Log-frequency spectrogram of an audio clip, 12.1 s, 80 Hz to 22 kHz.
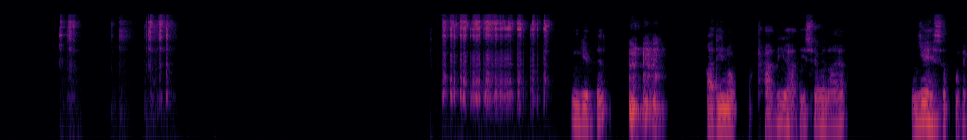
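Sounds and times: pen scratching on paper: 5.4 - 6.9.

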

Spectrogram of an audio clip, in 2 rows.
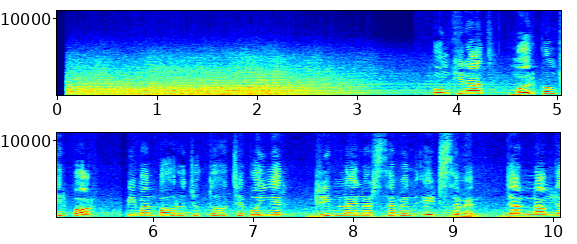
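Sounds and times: faint engine whine: 0.1 - 10.0
jet engines roaring: 0.1 - 10.0.

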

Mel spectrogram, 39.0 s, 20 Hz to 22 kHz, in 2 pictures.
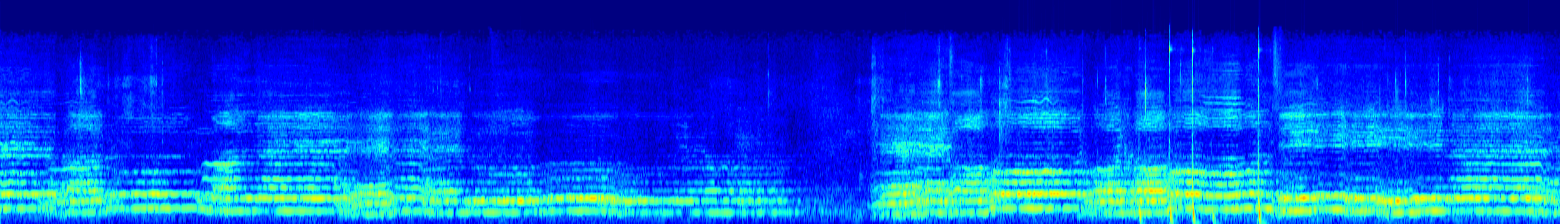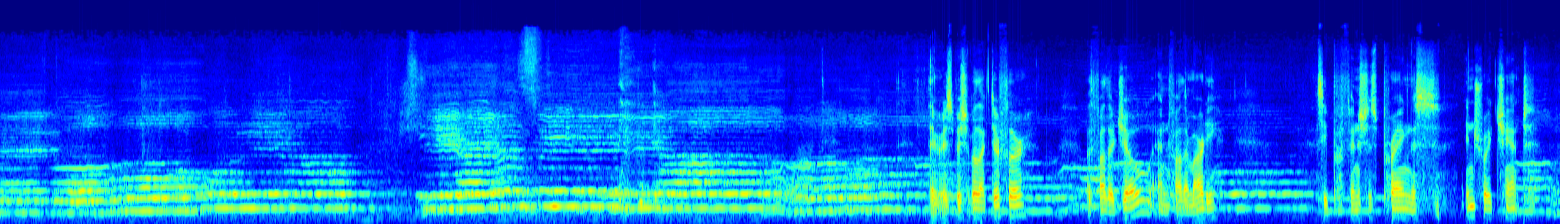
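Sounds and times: church choir chanting: 0.0 - 10.1, 10.8 - 39.0.

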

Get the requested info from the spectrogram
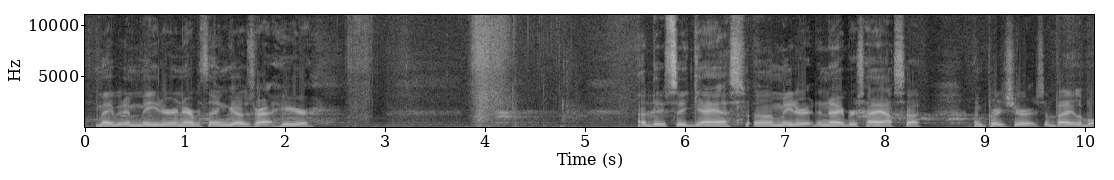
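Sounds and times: person sniffing or exhaling: 2.5 - 5.5.

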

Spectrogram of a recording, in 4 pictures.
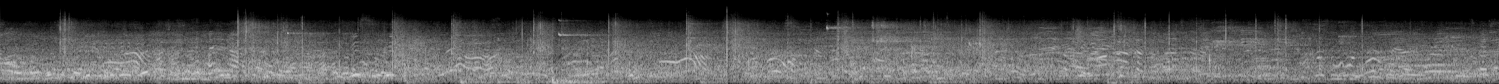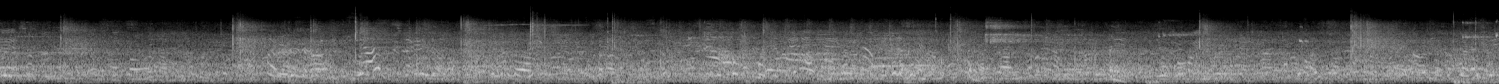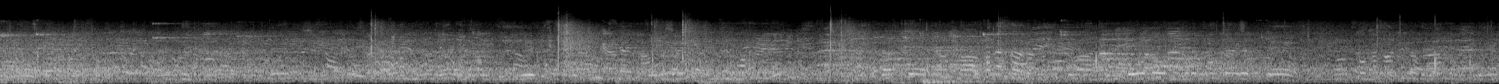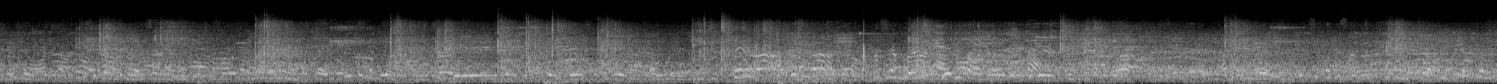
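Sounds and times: spectators chatter: 0.0 - 59.9
racket hitting shuttlecock: 3.9 - 7.6.

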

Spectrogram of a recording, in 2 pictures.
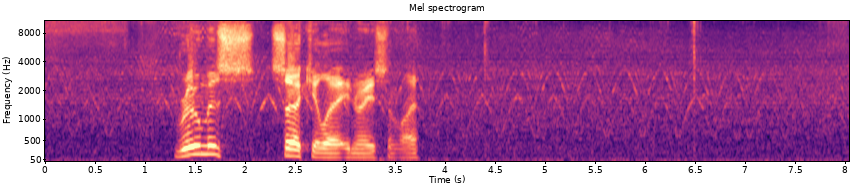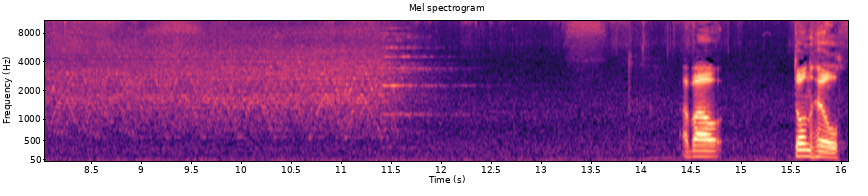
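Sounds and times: pipe puffing hiss: 0.0 - 1.2.

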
